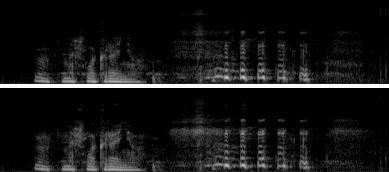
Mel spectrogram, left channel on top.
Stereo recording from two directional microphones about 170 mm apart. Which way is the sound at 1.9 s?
30° left (ahead or behind).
